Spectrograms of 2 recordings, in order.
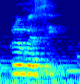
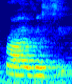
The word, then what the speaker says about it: privacy: PRIVACY, अगर आप UK pronunciation के अकॉर्डिंग देखें तो इसे आप प्रोनाउंस करेंगे प्रिवेसी, प्रिवेसी, जबकि यूएस प्रोनाउंसिएशन के अकॉर्डिंग इसे आप प्रोनाउंस करेंगे प्राइवेसी। तो दोनों ही प्रोनाउंसिएशन बिल्कुल सही हैं।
